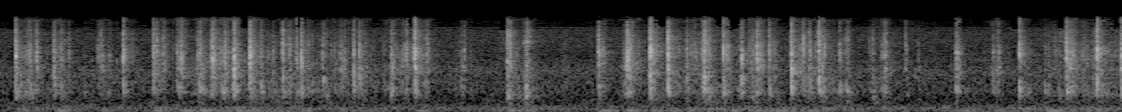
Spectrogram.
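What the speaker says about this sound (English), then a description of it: "let me just type that at the top" Steady typing on a computer keyboard, a quick irregular run of crisp key clicks close by and fairly quiet, with brief pauses between bursts and no talking.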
